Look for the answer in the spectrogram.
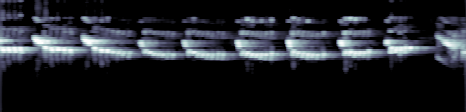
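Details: Canary masteran song for training contest birds: a steady series of downward-slurred chirps grouped in short bursts about twice a second, clear and ringing, with a faint low hum.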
